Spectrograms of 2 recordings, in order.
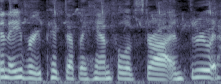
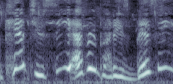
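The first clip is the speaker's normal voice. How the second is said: scolding; 10 semitones higher, 7 dB louder, faster than usual. A narrator's reading. Mother scolds Fern.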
